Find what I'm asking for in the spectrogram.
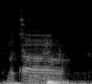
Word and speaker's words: Maturin: The turtle also appears in the Dark Tower series as Maturin. Am I saying that correctly? Maturin? – Maturin.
